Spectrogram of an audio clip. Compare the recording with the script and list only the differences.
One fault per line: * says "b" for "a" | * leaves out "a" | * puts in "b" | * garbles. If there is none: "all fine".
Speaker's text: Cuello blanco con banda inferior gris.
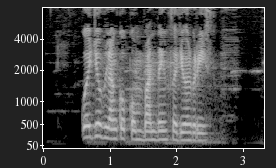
all fine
